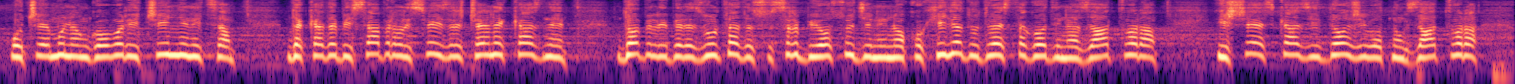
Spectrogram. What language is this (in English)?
Serbian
